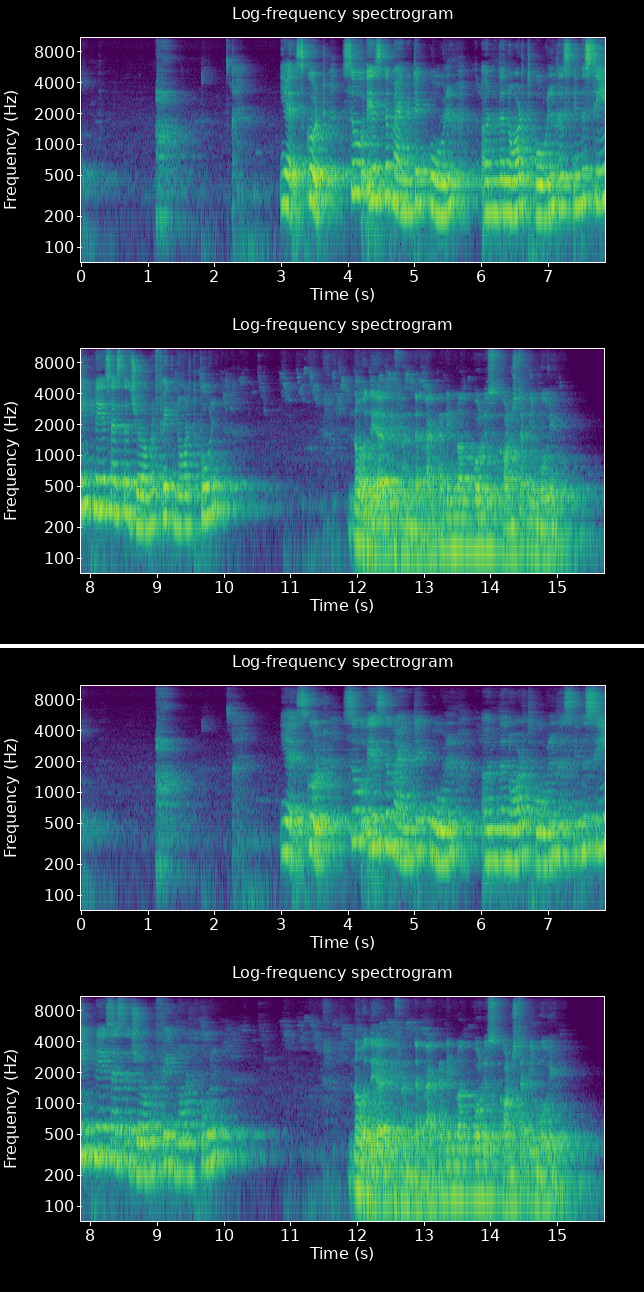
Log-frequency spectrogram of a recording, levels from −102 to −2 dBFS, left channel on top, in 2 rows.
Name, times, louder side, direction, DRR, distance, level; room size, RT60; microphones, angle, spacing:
voice 1, 3.0-3.7 3.9-5.7 6.0-9.9, left 2 dB, 50° left, 2 dB, 0.4 m, -21 dB
voice 2, 11.9-15.1, left 1 dB, 5° right, -2 dB, 0.5 m, -22 dB
3.6 x 2.6 x 3.4 m, 1.4 s
head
